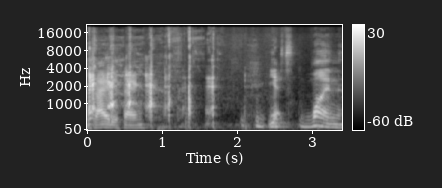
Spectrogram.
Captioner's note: guy laughing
